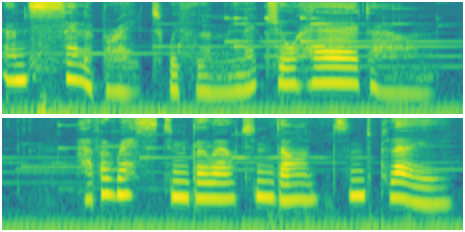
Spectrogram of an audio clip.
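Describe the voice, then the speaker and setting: Soft-spoken and very slow, a woman with a fairly high pitch and very wide pitch swings talks over music in the background. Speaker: reiki master and meditation guide. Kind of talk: inspirational affirmations. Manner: soft, murmured.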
